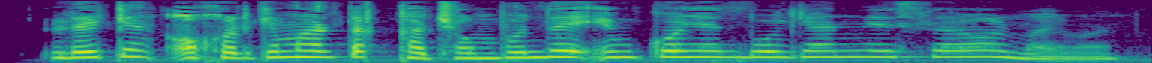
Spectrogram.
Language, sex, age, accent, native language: Uzbek, female, 18-24, Toshkent shahri, Uzbek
